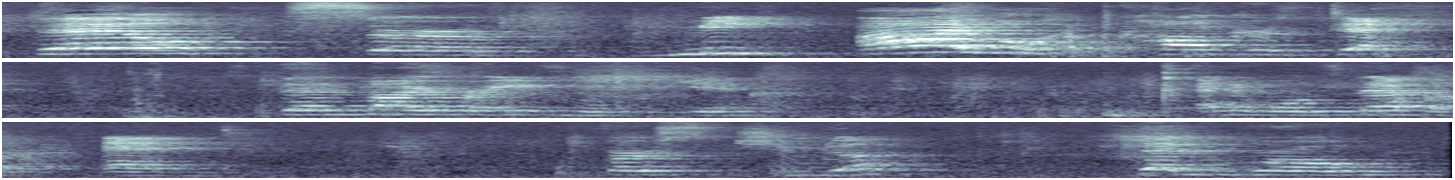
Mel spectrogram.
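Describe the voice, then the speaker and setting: Woman playing Judas, a high-voiced grandiose traitor, echoey hall. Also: pushed and bright, heavily acted. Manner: declamatory, self-aggrandizing. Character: Judas, scheming grandiose traitor obsessed with escaping death. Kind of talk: theatrical staged reading monologue. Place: echoey performance hall, distant mic. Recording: echoey hall from far off, faint noise.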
